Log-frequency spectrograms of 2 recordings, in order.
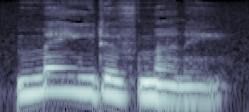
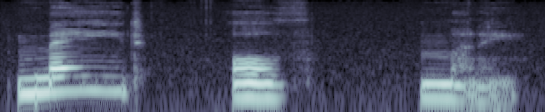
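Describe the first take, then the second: First: The words run together, with a weak 'of'. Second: Each word is said separately, with a full 'of'. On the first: "let's say it how we would say it in conversation ... And now we say it together" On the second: "let's say the phrase slowly ... So individually, we would say made of money"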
